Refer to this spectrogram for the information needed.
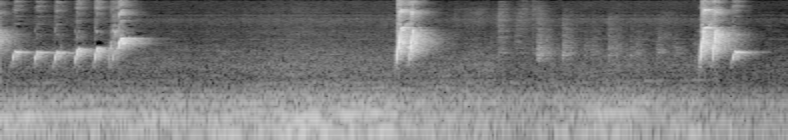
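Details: Caged blue-winged leafbird kept as a lure bird in Bình Thuận, readied before a trip to the forest: a run of short downslurred whistles, then rising notes and bright buzzy bursts spaced several seconds apart, over a low rumbling background.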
